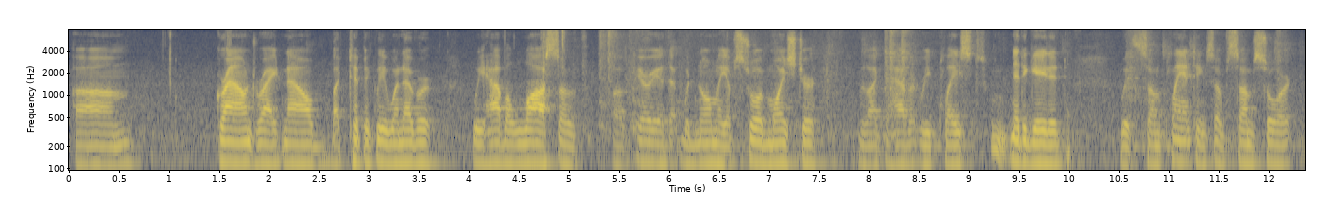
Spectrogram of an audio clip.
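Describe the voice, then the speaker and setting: Low-voiced man chairing a town meeting. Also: little pitch movement. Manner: measured, procedural, polite. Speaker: commission chair. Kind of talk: public meeting discussion. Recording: noisy municipal TV broadcast.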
